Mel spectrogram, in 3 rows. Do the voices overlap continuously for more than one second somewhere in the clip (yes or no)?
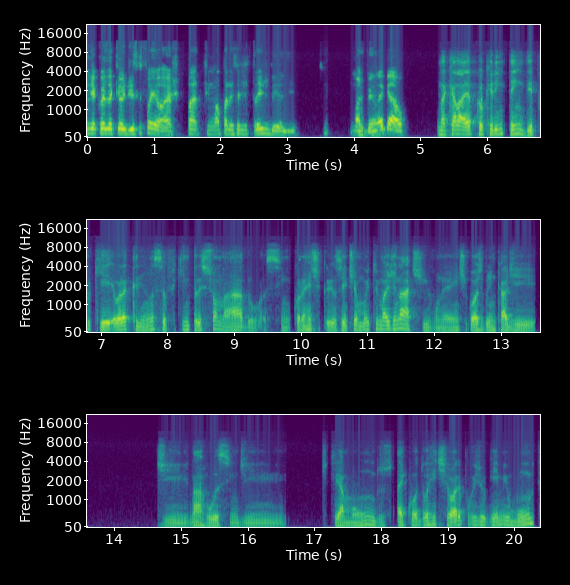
no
